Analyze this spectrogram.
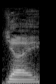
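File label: "yeui", Cantonese, low level tone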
